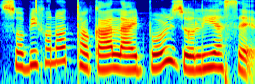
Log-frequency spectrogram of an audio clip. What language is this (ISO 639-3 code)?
asm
